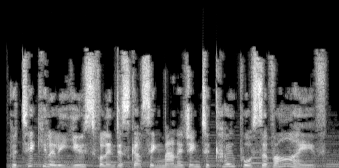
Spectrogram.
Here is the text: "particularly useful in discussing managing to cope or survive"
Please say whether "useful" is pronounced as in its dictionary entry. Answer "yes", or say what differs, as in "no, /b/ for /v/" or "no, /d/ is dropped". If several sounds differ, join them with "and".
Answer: yes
